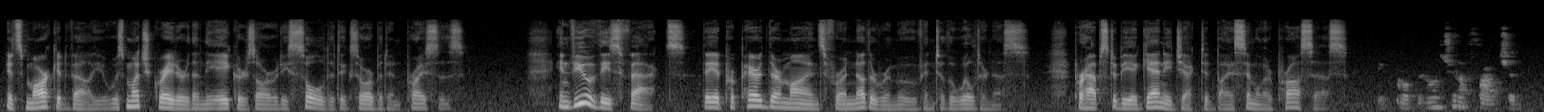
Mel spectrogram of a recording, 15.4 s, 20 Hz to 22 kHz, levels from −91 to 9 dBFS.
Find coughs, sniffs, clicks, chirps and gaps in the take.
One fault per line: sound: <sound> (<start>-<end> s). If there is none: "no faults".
sound: sigh (13.8-15.3 s)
